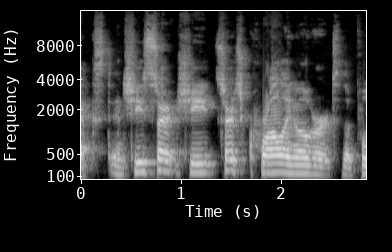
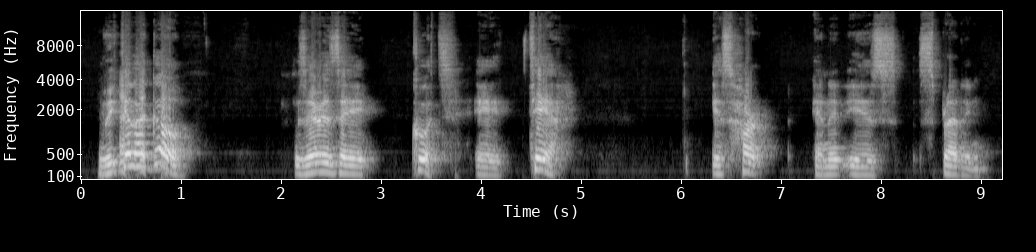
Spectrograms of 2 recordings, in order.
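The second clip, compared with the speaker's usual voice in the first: deliberately bad, fake French accent. Voicing a wounded woman who points to a red scar, horrible french accent. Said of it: "my horrible French accent".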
